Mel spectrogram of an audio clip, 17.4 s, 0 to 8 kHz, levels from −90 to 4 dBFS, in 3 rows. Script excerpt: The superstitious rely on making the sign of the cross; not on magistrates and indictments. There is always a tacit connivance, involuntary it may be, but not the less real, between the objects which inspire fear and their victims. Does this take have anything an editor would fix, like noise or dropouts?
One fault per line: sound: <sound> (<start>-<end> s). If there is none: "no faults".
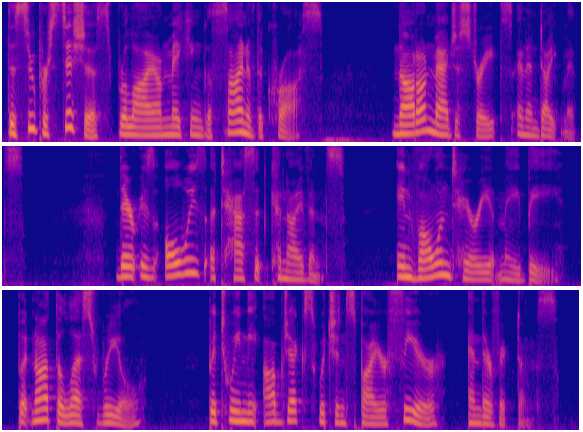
no faults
